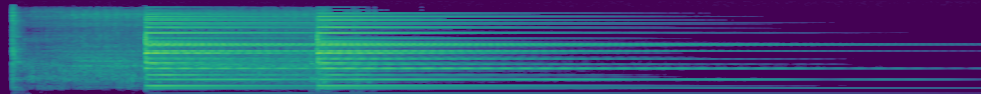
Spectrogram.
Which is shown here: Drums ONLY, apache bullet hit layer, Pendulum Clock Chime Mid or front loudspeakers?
Pendulum Clock Chime Mid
